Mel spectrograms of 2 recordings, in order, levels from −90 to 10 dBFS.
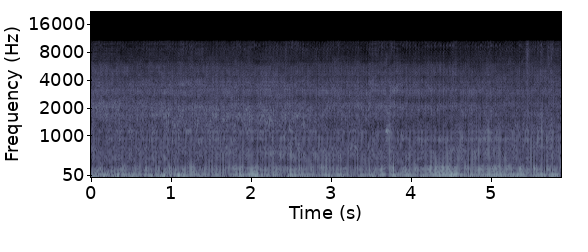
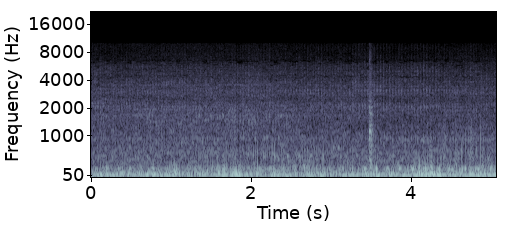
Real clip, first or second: second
